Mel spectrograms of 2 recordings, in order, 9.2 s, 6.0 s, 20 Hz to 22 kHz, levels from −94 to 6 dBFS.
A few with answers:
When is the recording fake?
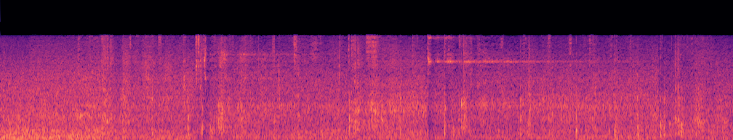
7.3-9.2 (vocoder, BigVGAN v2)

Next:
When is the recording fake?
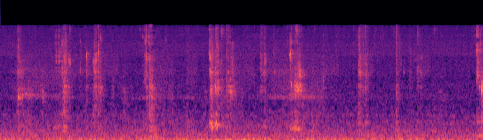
0.7-4.3 (vocoder, Vocos)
